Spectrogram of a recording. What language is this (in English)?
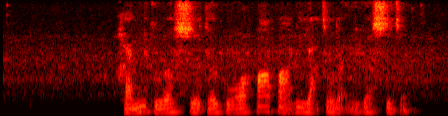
Chinese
